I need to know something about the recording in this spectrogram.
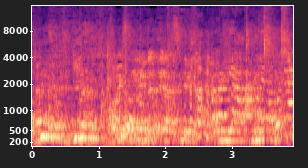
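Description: Young men laugh loudly.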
